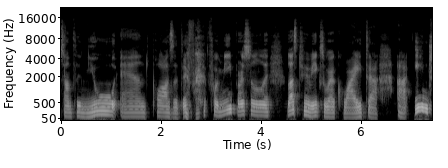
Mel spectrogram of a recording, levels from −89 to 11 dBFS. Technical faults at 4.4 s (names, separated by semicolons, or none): overlap-add ripple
